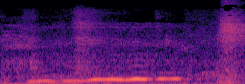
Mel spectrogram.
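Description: A person humming a short tune of a few notes, each a little higher than the last, for about a second and a half.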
